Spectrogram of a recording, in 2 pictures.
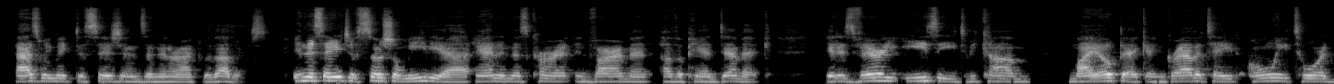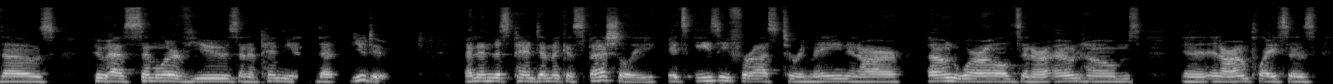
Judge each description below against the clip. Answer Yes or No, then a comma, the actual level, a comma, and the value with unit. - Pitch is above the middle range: No, low, 135 Hz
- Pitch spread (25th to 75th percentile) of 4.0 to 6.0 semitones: No, average, 3.6 semitones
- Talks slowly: No, average, 150 wpm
